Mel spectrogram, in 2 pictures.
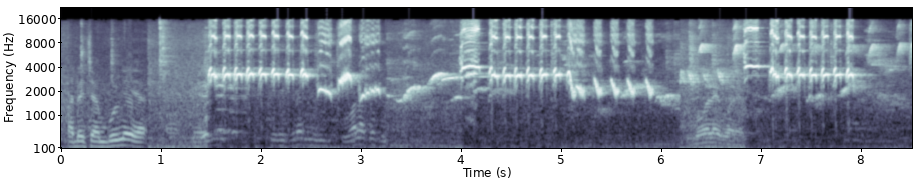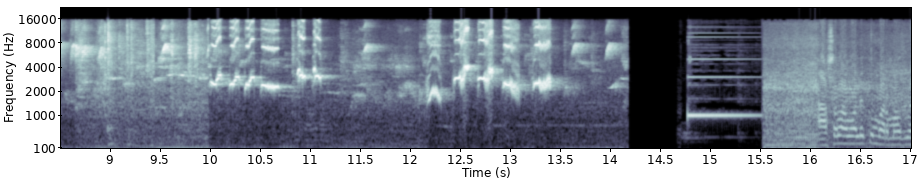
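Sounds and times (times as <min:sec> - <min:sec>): bird singing chirps and trills: 0:01.4 - 0:14.2
small birds chirping: 0:01.4 - 0:14.2
test-tone beep: 0:14.7 - 0:15.6.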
